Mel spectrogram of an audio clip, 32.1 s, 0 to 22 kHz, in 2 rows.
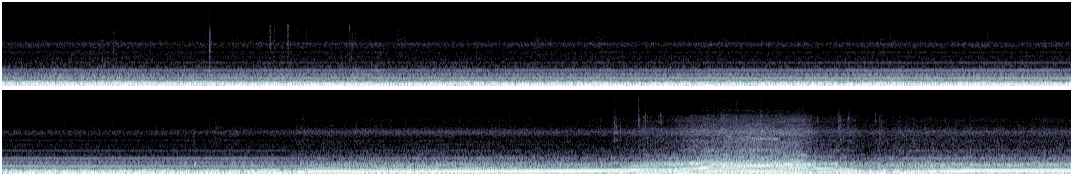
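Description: Carbureted V8 engine of a V8-swapped Mazda Miata, heard from inside the car, running with a steady low note for about twenty seconds. Then the pitch drops, climbs as the engine takes up speed, rises and falls in a quick rev near the end, and settles back to a steady note.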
